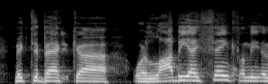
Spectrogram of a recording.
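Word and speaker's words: Orolbai: a that I mean he's a Powerhouse that or Lobby am I saying it right yeah yeah or Lobby keep an eye out for him Jimmy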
